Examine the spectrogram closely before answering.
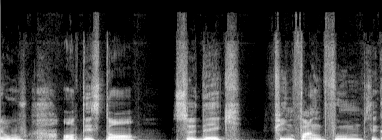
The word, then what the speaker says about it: Fin Fang Foom: en testant ce deck Fin Fang Fum ? C'est comme ça que ça se prononce.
